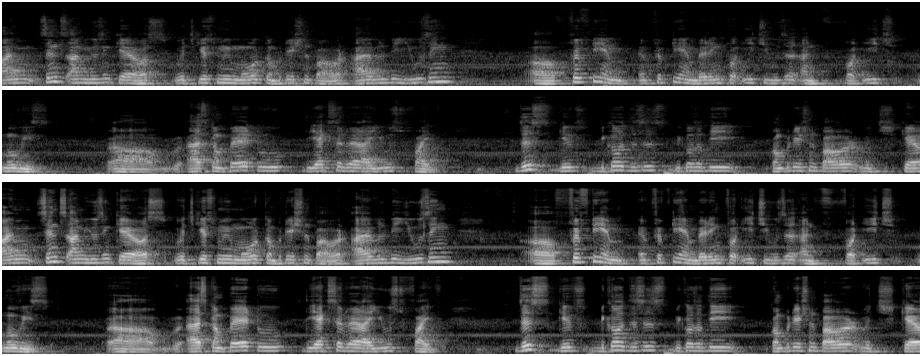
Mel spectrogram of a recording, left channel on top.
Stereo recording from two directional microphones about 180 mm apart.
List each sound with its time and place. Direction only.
0.0 s speech: 15° right (ahead or behind)
10.2 s speech: 15° right (ahead or behind)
